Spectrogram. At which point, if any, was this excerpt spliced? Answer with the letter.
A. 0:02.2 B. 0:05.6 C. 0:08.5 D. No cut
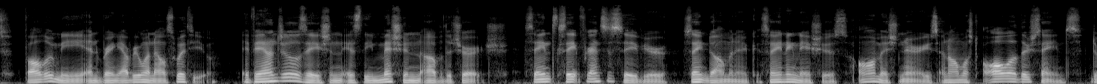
B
